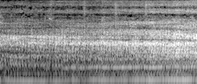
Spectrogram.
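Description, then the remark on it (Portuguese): A tractor engine drones steadily outside in Turvo, a low, continuous diesel rumble with a mid-range hum that grows slightly louder toward the end. No one speaks. “Gente, desculpa, a gente mora no turvo, ou seja, trator.”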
